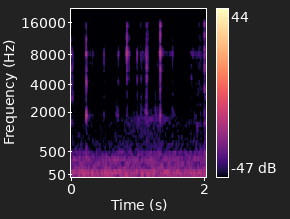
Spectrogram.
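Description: Faint handling of a cardstock die-cut and foam adhesive dots: a few soft clicks and light rustles as fingers press and adjust the paper.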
